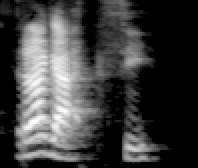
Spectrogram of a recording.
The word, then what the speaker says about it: ragazzi: Então, veja a palavra ragazzi, que pode ser meninos ou galera, dependendo do contexto. Vamos fazer uma pronúncia de TS aqui também. Ragazzi, ragazzi.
